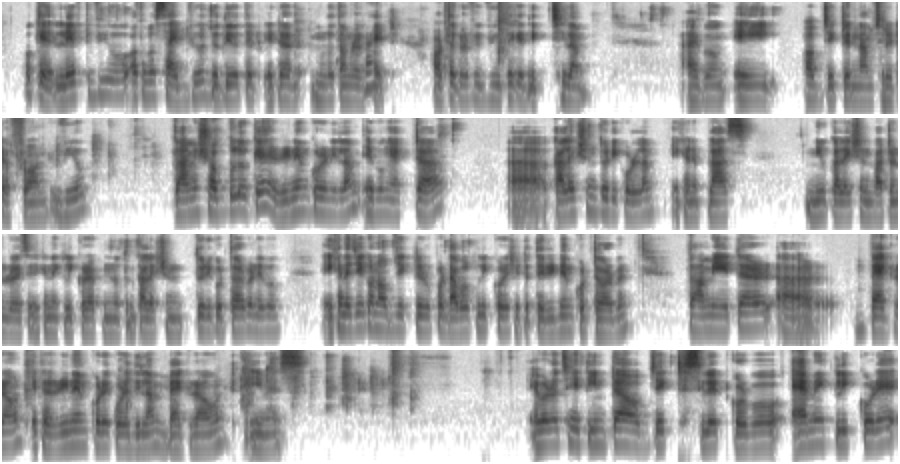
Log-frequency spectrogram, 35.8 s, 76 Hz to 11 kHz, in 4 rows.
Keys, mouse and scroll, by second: 0.9 click, 1.1-2.1 drag, 2.1 Right, 2.3 Right, 6.3 click, 6.8 click, 7.3 click, 7.5-10.6 drag, 13.2-14.6 drag, 14.7-16.2 drag, 18.9 click, 19.1-21.7 drag, 22.2 click, 22.4-25.5 drag, 27.1 BackSpace, 27.2 BackSpace, 32.4 click, 32.9 shift+click, 33.3 shift+click, 34.7 m.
